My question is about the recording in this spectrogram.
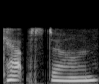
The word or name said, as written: capstone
